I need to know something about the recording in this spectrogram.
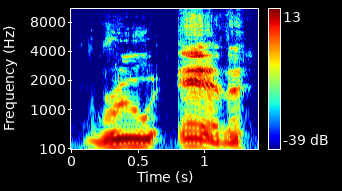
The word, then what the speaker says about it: ruin: A rune is a thing etched for magic. Uh, ruen is a place you go in that's abandoned. Linguistics matter.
